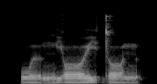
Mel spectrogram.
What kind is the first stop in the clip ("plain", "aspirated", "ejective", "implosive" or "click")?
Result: plain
